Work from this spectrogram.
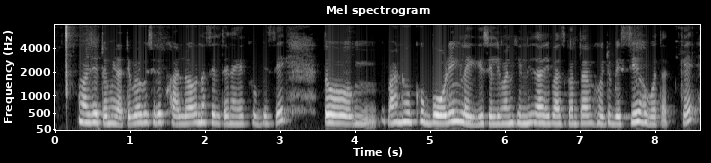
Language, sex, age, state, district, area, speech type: Assamese, female, 30-45, Assam, Udalguri, urban, spontaneous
